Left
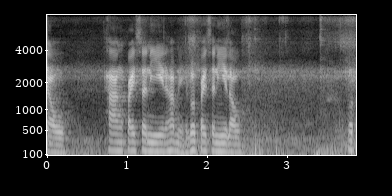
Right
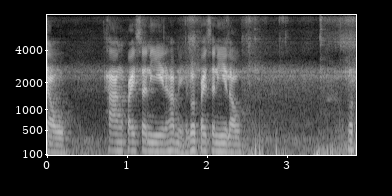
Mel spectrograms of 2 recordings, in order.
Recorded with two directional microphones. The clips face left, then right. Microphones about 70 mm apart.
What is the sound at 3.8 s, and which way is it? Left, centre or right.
Speech, left.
